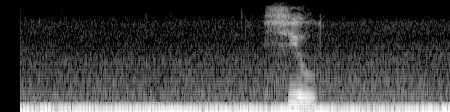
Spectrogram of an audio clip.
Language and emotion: Russian, neutral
